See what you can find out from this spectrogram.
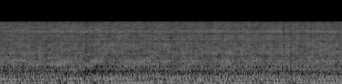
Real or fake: fake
